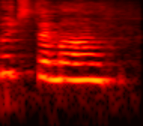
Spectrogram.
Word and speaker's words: Puigdemont: bomb yes which the moon it's nice CC which the moon and Alec salmon were in the plane together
